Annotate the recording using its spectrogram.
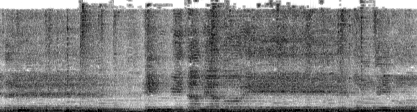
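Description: Male comparsa chorus singing together in held, sustained lines, accompanied by Spanish guitars.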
